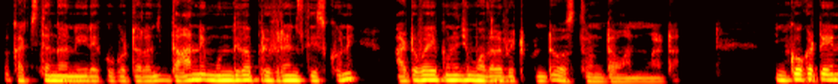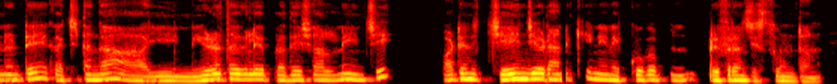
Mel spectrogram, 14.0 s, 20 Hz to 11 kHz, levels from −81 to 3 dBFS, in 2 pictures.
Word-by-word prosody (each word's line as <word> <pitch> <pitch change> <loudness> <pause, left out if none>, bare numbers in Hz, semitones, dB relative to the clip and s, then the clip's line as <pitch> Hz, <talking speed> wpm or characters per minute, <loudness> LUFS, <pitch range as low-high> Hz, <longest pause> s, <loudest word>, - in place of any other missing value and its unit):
ఖచ్చితంగా 130 +1 0
నీరు 120 0 -1
ఎక్కువ 120 - -11
కొట్టాలని 115 +3 -4
దాన్ని 145 +6 +2
ముందుగా 135 +2 +4
ప్రిఫరెన్స్ 130 0 +2
తీసుకొని 140 +6 -2 0.4
అటువైపు 140 +4 +2
నుంచి 140 0 +3
మొదలుపెట్టుకుంటూ 120 +1 -3
వస్తూ 110 - -5
ఉంటావనమాట. 95 -1 -7 0.9
ఇంకొకటి 160 +3 +2
ఏంటంటే 150 +2 0 0.2
ఖచ్చితంగా 150 +3 0 0.2
ఆహ్, 125 -2 -3
ఈ - - -1 0.2
నీడ 140 +5 +2
తగిలే 160 -1 +3
ప్రదేశాలనించి 145 - -1 0.5
వాటిని 170 +3 +3 0.2
చేంజ్ 170 +3 +6
జేయడానికి 165 -1 0
నేను 150 -2 +1
ఎక్కువగా 145 +2 -2 0.2
మ్ 130 - -4 0.2
ప్రిఫరెన్స్ 135 -1 +2
ఇస్తూ 130 +1 -4
ఉంటాను. 105 -3 -5
140 Hz, 130 wpm, -28 LUFS, 125-150 Hz, 0.9 s, చేంజ్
